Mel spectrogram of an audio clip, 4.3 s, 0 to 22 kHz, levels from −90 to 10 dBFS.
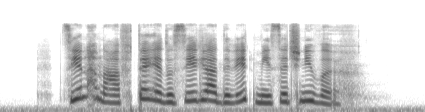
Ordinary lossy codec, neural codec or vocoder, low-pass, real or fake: none; autoencoder, 22.05 kHz, a latent of 192 numbers a frame, VITS, trained on many speakers; 9.9 kHz; fake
